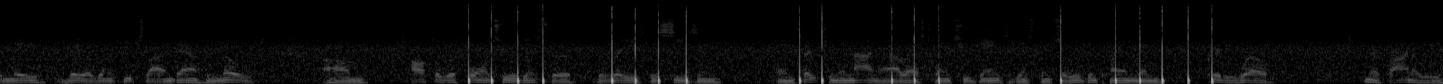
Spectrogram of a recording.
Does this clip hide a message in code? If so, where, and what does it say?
Yes: tap code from 4.7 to 12.2 s, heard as knocks on a wall, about 4 knocks a second, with speech in English. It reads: THE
